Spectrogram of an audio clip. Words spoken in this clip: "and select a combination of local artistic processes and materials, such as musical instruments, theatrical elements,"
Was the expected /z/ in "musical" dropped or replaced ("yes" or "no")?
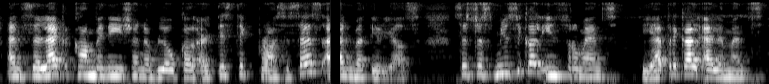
yes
